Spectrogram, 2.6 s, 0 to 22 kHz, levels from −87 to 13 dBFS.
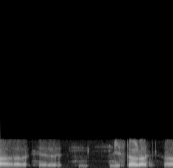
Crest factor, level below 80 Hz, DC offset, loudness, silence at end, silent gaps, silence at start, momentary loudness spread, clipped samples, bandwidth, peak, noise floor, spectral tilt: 18 dB; -76 dBFS; under 0.1%; -24 LUFS; 0 s; none; 0 s; 16 LU; under 0.1%; 4 kHz; -6 dBFS; -46 dBFS; -7.5 dB/octave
